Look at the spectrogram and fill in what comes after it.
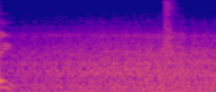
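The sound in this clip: A bus rumbles with a broad, steady roar while braking to a stop, and a short, bright hiss of air bursts out about two-thirds of the way through before the even engine noise carries on.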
